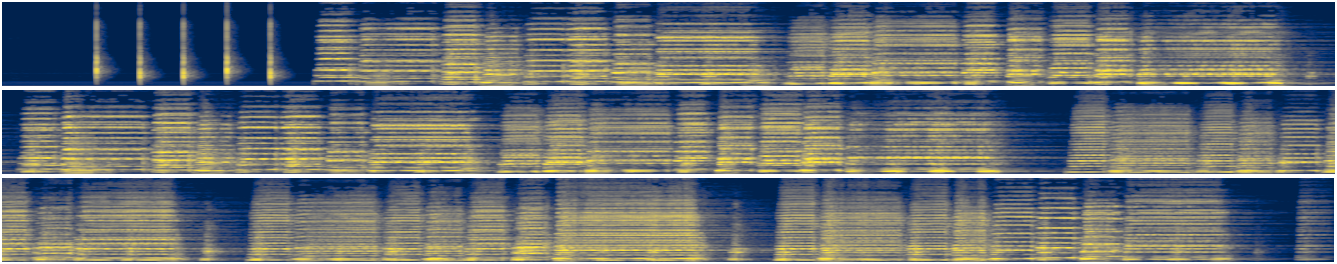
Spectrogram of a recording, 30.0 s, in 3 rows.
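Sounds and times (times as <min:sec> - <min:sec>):
waltz second part: 0:02.4 - 0:29.9.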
